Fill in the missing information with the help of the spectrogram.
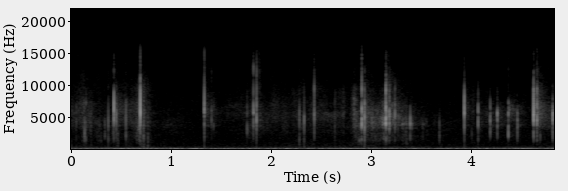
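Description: Long acrylic nails tap and scratch over the rounded bubble bumps of a small solid white wax cube candle held in the hands close to the mic. A quick, uneven run of sharp, bright clicks and scrapes rises over a quiet, steady low hum, each tap dying away almost instantly.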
